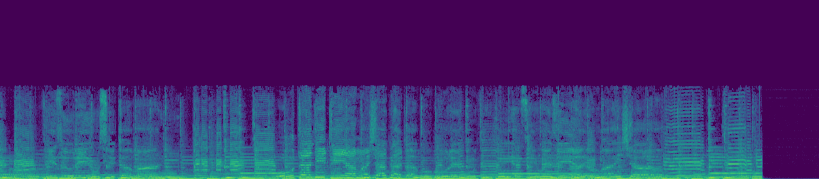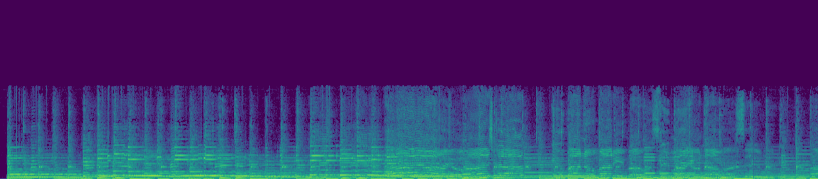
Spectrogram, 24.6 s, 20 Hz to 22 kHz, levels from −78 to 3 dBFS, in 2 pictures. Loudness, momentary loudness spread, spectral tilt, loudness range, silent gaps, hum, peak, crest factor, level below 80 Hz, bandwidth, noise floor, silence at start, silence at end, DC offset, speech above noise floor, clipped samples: -17 LUFS; 4 LU; -5.5 dB/octave; 3 LU; none; none; -4 dBFS; 12 dB; -22 dBFS; 11.5 kHz; -61 dBFS; 0 s; 0 s; under 0.1%; 46 dB; under 0.1%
